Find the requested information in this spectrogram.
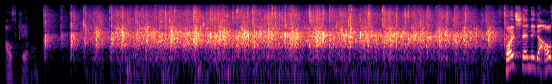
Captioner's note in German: Allgemeiner Beifall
